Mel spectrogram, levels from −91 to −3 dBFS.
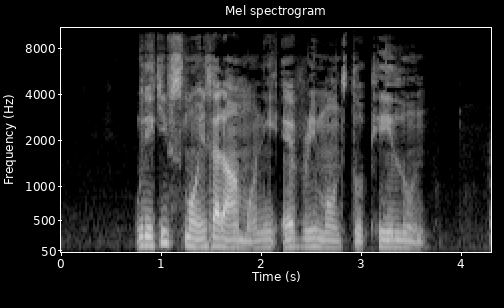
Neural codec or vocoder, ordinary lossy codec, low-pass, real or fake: none; AAC, 32 kbps; 9.9 kHz; real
